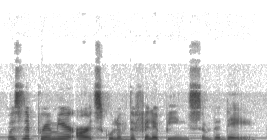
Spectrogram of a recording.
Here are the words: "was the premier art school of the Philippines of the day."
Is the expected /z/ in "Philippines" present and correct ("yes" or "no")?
no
